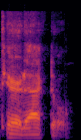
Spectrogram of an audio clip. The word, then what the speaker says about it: pterodactyl: They just want Oh, they just wanted to put the silent P there like pterodactyl.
